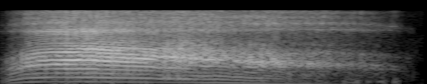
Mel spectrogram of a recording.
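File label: male wow; People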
